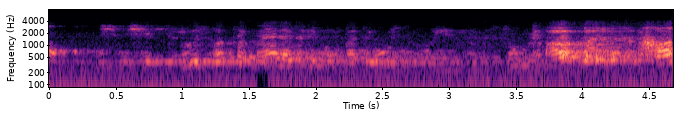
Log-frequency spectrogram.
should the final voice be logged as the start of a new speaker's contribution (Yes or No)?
Yes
